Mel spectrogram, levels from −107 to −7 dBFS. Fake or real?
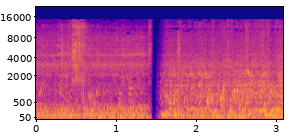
fake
